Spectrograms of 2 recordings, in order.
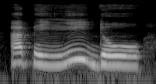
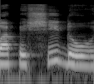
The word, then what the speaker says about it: apellido: É escrito com 2 L's, que é o doble L, né? No espanhol. E pode ser pronunciado como apelido ou apellido em alguns outros países, né? Que tem o xeísmo.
